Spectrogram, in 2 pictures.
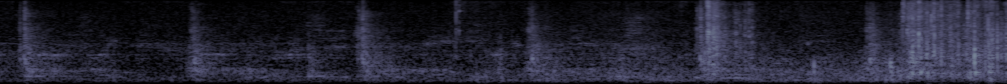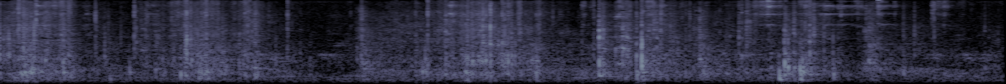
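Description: Rustling and crinkling of jewelry packaging being sorted by hand, with scattered small clicks. It is faint at first and gets busier and louder from about three and a half seconds in.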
